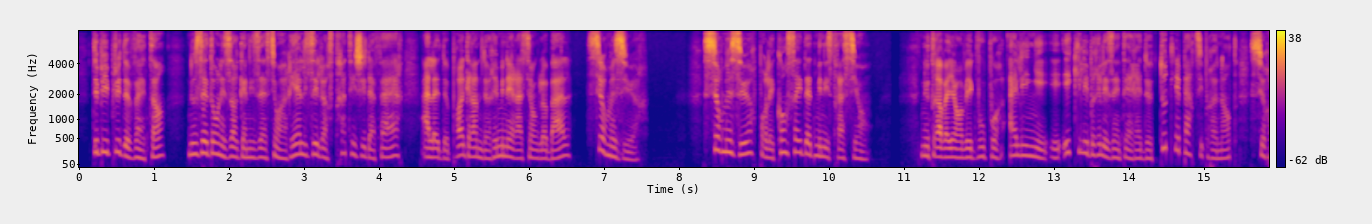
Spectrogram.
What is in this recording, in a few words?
narration French; TaDa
